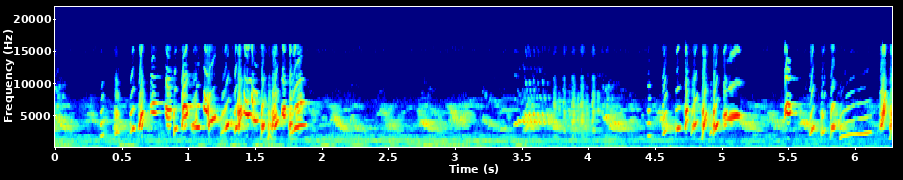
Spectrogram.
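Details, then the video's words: Wild European goldfinch in full song: a long, fast, jangling twitter run, a softer buzzy passage, then renewed bright phrases ending in a rising whistle. "حسون بري شغال"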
